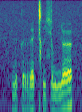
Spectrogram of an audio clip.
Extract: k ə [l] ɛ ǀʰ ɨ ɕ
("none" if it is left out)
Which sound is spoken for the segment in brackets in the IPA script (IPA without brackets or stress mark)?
r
